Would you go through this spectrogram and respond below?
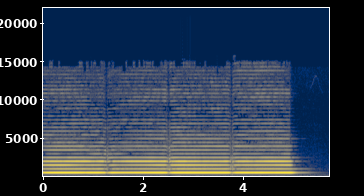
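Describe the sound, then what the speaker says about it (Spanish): A single sustained violin note B, bowed on the second string, rings out, repeated in four long strokes with brief breaks between them, then fades away. "Y en el violín se toca en la segunda cuerda"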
